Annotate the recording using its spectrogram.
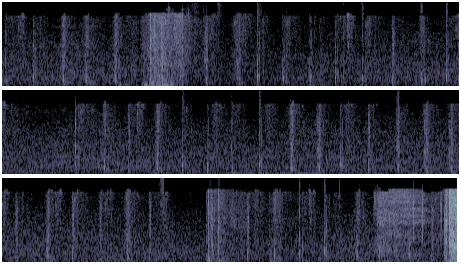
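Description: Armored footsteps clank steadily on stone and grass.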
